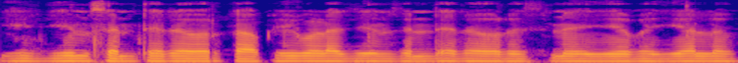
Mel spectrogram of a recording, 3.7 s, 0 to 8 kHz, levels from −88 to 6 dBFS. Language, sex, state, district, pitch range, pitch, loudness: Hindi, male, Chhattisgarh, Kabirdham, 115-120 Hz, 115 Hz, -18 LUFS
